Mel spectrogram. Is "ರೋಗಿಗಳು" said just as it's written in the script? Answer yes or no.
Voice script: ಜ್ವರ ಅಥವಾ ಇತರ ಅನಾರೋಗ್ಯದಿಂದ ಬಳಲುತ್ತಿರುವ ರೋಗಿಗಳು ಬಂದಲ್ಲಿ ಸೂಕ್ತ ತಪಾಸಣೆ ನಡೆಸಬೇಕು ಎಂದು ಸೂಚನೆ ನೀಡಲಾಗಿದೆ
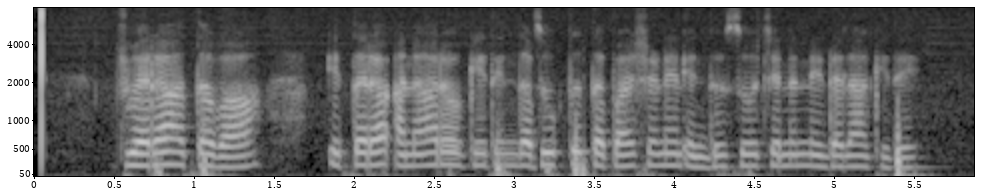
no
